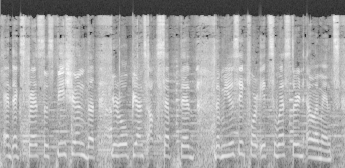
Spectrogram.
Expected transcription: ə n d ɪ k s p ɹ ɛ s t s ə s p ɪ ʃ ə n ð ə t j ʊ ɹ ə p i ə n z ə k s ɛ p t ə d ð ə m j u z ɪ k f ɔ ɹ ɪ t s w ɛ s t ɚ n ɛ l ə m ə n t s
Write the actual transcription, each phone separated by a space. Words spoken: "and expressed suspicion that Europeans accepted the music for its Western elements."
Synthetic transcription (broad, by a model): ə n d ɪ k s p ɹ ɛ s s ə s p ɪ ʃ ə n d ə t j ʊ ɹ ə p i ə n s ə k s ɛ p t ə d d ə m j u s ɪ k f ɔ ɹ ɪ t s w ɛ s t ɚ n ɛ l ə m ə n t s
